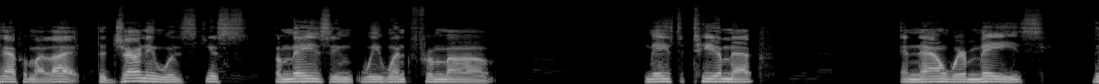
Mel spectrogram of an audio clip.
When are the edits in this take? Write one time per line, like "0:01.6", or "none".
0:00.9
0:03.6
